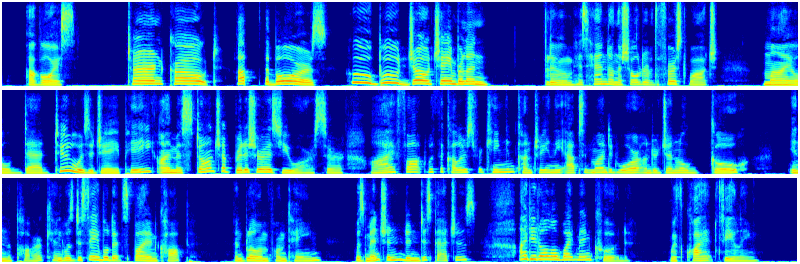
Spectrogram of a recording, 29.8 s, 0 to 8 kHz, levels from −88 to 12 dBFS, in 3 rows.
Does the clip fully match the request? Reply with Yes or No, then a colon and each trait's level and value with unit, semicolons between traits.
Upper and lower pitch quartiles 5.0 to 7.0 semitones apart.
Yes: wide, 5.4 semitones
